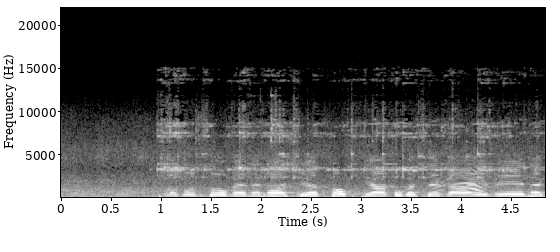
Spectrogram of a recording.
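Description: An elderly man chants a prayer in a loud, steady voice nearby.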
